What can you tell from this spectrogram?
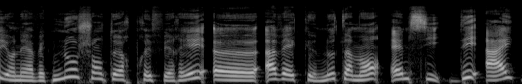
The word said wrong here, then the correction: D.Y.: Dis-moi, j'ai bien prononcé? – C'est D.Y.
